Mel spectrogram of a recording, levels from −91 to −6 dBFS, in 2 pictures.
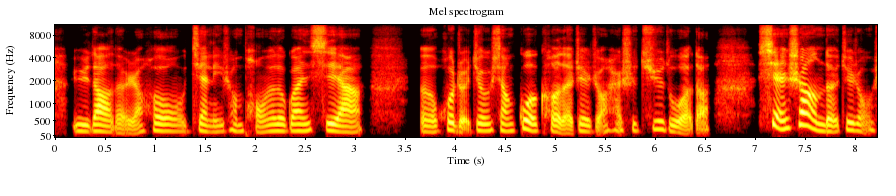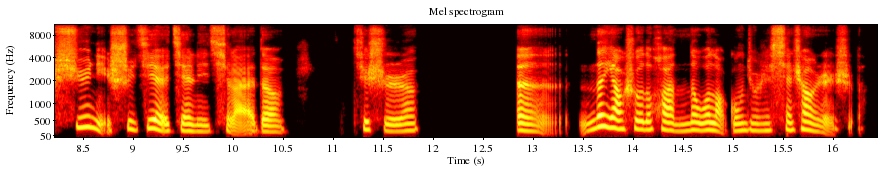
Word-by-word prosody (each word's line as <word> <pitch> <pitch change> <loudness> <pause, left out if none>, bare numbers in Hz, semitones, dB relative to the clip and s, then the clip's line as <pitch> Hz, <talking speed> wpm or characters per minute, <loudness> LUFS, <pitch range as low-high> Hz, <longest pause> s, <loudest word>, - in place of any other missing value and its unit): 遇 190 -1 -3
到 180 -2 +4
的， - - -5
然 - - -3
后 190 -1 -2
建 190 -4 -1
立 165 +2 -7
成 195 -1 -8
朋 165 -3 -6
友 190 - -2
的 190 - 0
关 195 +1 0
系 205 -3 +3
啊， 165 -2 +3 0.6
呃 165 -1 -2
或 220 +6 +1
者 - - -1
就 200 -1 -2
像 200 -3 -2
过 250 -2 +4
客 190 - 0
的 - - +1
这 185 -3 -3
种， - - -5
还 225 - -6
是 205 - -5
居 240 +4 -3
多 230 - -1
的。 - - -3 0.5
线 260 - +5
上 325 - +7
的 180 -2 +1
这 225 - -1
种 200 +1 -6
虚 300 +8 +1
拟 225 - -3
世 245 - +1
界 260 -1 +2
建 195 0 0
立 180 -1 -6
起 - - -2
来 - - 0
的， 170 -2 -1 0.7
其 235 - -4
实， 195 -3 -1 1.6
嗯 220 +5 -7
那 325 - +7
要 280 -5 +5
说 245 -1 0
的 230 - -1
话， 235 -3 +1
那 205 +3 -3
我 220 +1 +1
老 200 - 0
公 205 +2 -5
就 210 - -6
是 205 +1 -7
线 220 +1 0
上 230 -3 +2
认 175 - -4
识 - - -4
的。 - - -20
200 Hz, 225 characters per minute, -23 LUFS, 185-230 Hz, 1.6 s, 上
